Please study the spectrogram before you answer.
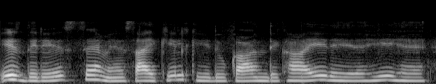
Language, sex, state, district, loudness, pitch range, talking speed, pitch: Hindi, female, Jharkhand, Ranchi, -18 LUFS, 165-195 Hz, 135 wpm, 170 Hz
